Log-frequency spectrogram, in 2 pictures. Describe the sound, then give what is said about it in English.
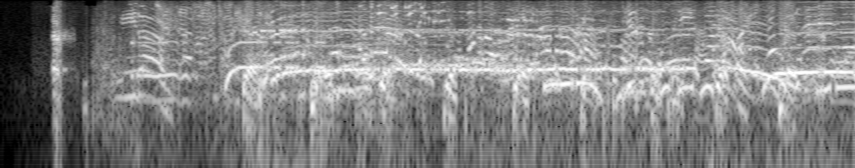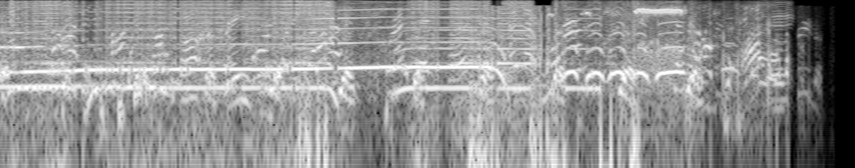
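Many callers on a conference call scream into their phones at once as the lines are unmuted, heard over a narrow, tinny phone line: a dense, loud wall of overlapping yells that holds steady for about fourteen seconds before cutting off. “If you're excited to be here, if you're grateful to be alive, if you're excited to learn something today that's going to empower you, let's go ahead and scream into the phone as I unmute the lines.”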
